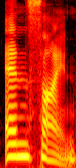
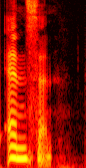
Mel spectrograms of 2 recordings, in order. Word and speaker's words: Ensign: Now, I need to point out, when I first mentioned this title at the end of our last episode, I pronounced it the way it's spelled, as Ensign Pulver. But I'll own it, that was incorrect. It's pronounced Ensign.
